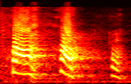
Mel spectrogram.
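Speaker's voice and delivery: high wicked cackle; evil cackle. A narrator's reading. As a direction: cackle like a demon woman. Demon woman laughs after threat.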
